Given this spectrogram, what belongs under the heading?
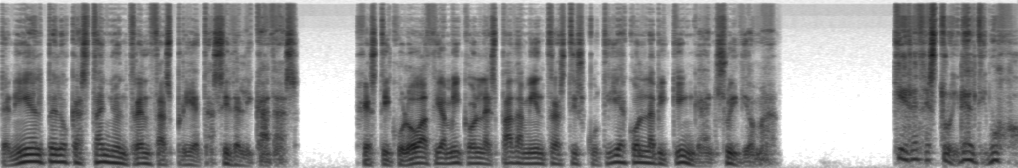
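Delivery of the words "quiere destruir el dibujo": high, hushed, servile half-whispered undertone. A narrator voices a character explaining an argument to the listener, half-whispering. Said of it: "susurró Sefawin".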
